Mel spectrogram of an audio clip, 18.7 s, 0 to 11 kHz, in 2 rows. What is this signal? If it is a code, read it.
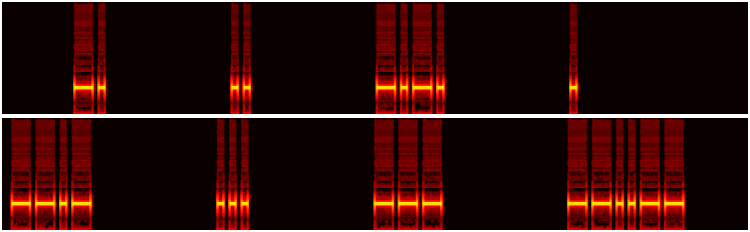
Morse code, heard as a keyed tone, about 16 wpm, spaced as for 5 wpm, 800 Hz. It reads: NICE QSO,
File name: CW Code Groups @5WPM / QSOs / kc7haa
